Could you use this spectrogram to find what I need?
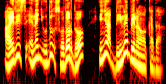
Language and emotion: Santali, happy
